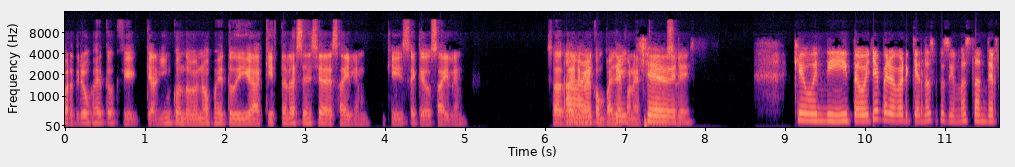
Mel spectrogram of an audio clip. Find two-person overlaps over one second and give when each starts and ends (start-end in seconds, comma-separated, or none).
6.2-7.7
